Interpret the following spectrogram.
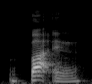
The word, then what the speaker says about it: button: So if you have mountain, mountain, or Clinton, Clinton, or button, button, those are all glottal stops followed by an N sound.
